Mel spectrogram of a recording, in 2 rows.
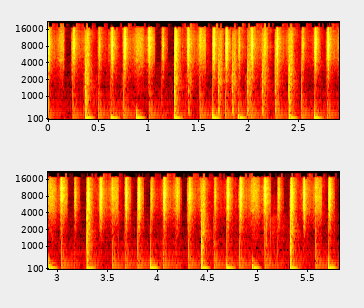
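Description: A programmed percussion loop from a 3 step beat in FL Studio plays alone, with steady, closely spaced hits carrying a pitched low thump and bright clicky tops in a repeating groove.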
